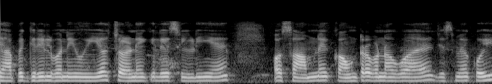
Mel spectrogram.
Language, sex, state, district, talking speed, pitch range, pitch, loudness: Hindi, female, Bihar, West Champaran, 245 wpm, 170-180 Hz, 175 Hz, -17 LUFS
